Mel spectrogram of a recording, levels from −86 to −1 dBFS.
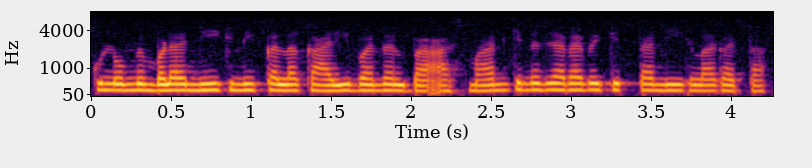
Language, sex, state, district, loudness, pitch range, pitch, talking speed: Hindi, female, Uttar Pradesh, Varanasi, -14 LUFS, 200-225 Hz, 215 Hz, 210 wpm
